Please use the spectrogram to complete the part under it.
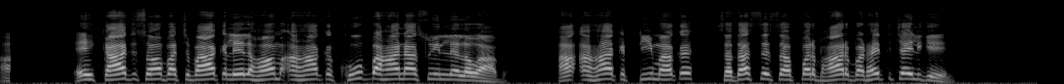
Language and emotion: Maithili, angry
